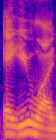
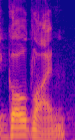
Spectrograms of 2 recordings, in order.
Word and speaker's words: AU Line: The actual name of the company is Gold Line. So I'm told AU is the chemical symbol for gold. And so instead of saying AU Line, you should say Gold Line.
